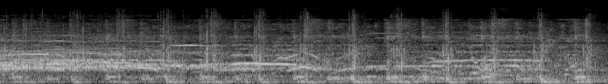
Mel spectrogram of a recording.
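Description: Dance music with a steady beat played loud over a stage sound system, with an audience cheering and whooping over it; the music drops away at the very end.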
